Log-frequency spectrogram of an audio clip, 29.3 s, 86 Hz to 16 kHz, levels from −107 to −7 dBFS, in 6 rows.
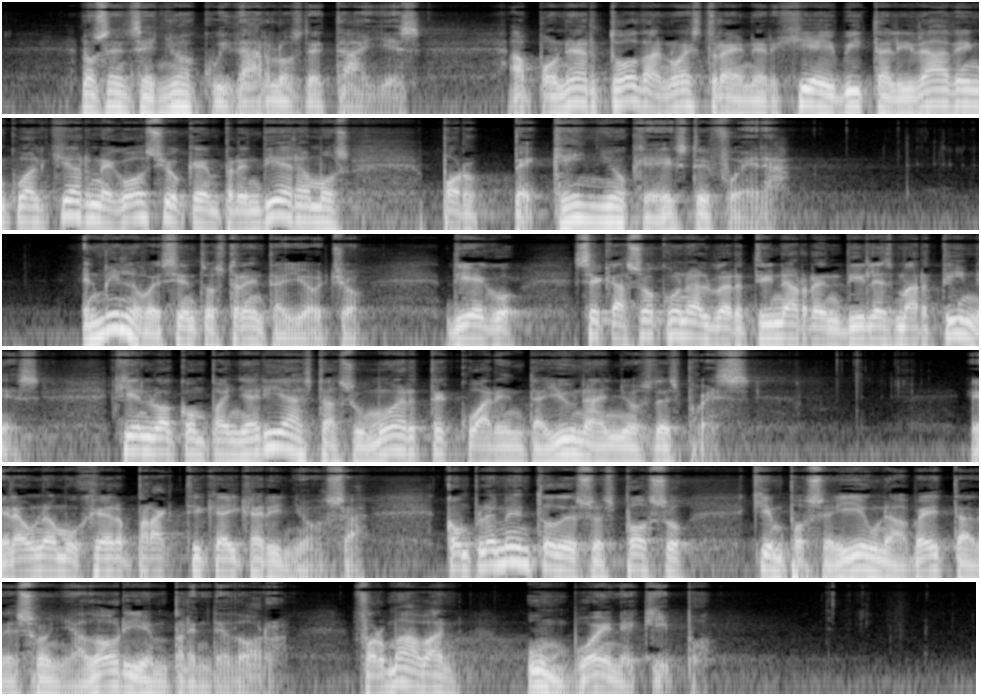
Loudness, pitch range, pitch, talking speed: -25 LUFS, 100-135 Hz, 120 Hz, 130 wpm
